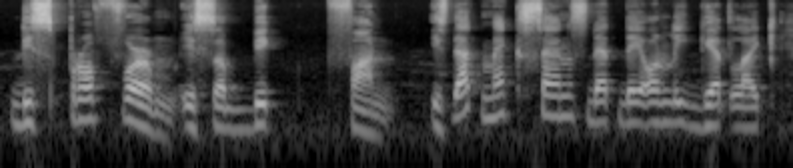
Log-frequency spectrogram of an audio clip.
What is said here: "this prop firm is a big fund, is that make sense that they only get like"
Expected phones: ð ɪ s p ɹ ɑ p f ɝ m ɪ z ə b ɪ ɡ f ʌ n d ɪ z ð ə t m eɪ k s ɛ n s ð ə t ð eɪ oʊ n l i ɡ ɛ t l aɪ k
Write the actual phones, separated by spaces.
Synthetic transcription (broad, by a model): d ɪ s p ɹ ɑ f ɝ m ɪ s ə b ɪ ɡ f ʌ n ɪ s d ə t m eɪ k s ɛ n s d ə t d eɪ oʊ n l i ɡ ɛ t l aɪ k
